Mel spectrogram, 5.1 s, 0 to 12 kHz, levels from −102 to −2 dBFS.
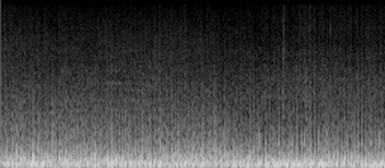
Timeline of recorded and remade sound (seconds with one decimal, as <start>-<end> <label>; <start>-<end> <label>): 0.0-0.7 recorded; 0.7-1.3 remade; 1.3-5.1 recorded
